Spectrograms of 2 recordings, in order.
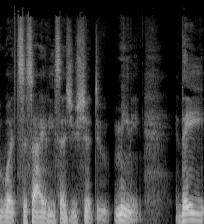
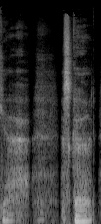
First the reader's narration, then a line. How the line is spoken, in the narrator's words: Rod moans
